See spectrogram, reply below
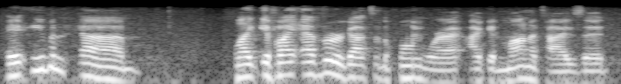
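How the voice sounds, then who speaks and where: A man's voice: fairly high pitch, a little fast, a bit bright. A man in his mid-twenties in a casual group chat, talking bluntly and swearing casually. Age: 20s. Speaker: podcast guest. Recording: dull lo-fi sound with faint noise.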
